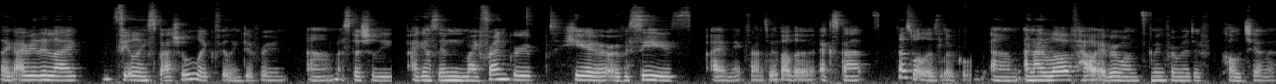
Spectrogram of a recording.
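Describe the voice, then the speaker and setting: With noticeable background noise behind her, a woman with a medium pitch talks with fairly even intonation. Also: moderate pace. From Australia, Perth. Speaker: podcast guest, migrant. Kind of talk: interview, casual chat.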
